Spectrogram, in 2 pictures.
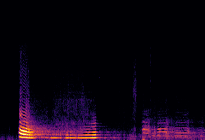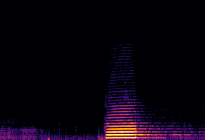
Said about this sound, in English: Some of you are looking a bit shocked. Either because I've brought an air horn and used it at church, or maybe because I've called time out in a sermon.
